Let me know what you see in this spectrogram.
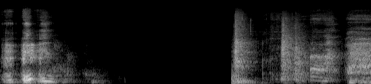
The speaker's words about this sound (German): Ich mache mal hier die Tür auf, vielleicht hilft das was. Warte mal.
